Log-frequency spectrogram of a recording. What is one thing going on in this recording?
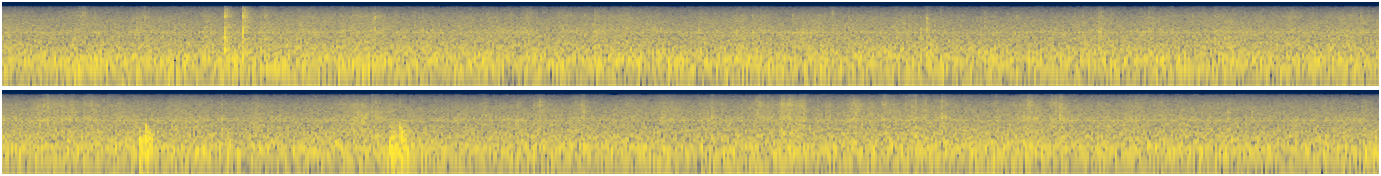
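Satin ribbon rustles softly between fingers.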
